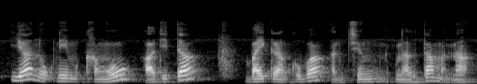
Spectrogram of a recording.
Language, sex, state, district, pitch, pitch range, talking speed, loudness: Garo, male, Meghalaya, South Garo Hills, 130 Hz, 115-145 Hz, 125 wpm, -18 LUFS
